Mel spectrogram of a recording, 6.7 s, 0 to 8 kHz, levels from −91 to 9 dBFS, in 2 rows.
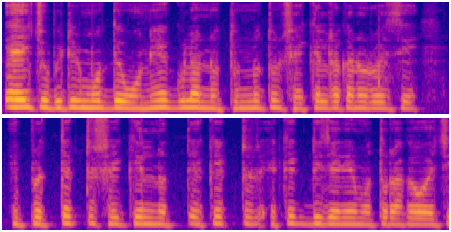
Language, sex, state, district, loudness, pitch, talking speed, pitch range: Bengali, male, Assam, Hailakandi, -19 LUFS, 175 Hz, 170 wpm, 170-185 Hz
